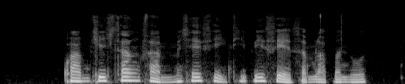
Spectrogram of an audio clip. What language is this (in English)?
Thai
